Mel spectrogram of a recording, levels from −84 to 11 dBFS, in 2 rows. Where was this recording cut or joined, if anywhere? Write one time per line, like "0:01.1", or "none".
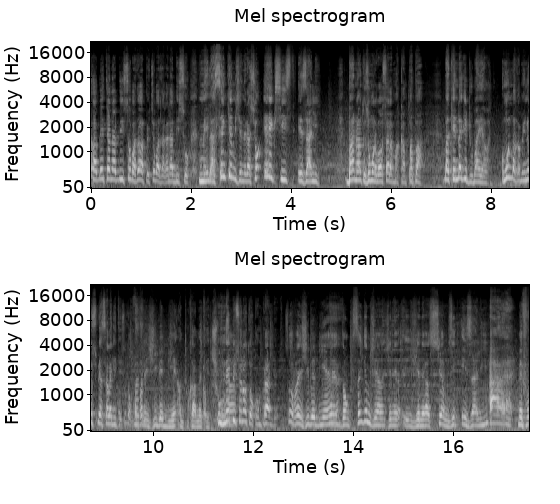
0:09.6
